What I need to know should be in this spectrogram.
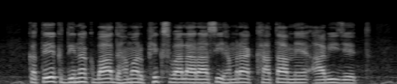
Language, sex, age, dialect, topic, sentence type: Maithili, male, 18-24, Southern/Standard, banking, question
